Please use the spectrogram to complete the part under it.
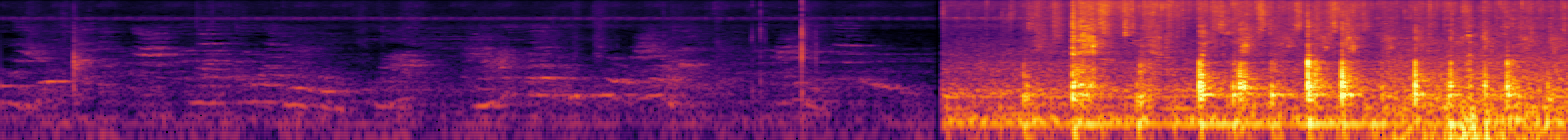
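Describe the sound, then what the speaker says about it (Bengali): Moong dal frying in a pan on a home kitchen stove sizzles loudly in the second half, with sharp clinks of a spatula stirring against the metal, after a stretch of quiet voices. "মুগ ডাল ভেজে নিলাম।"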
